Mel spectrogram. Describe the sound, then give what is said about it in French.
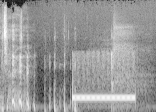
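A telephone being dialed: a quick run of short beeps and clicks, then one loud, steady tone that holds for just over a second before cutting off. “OK, on compose présentement.”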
